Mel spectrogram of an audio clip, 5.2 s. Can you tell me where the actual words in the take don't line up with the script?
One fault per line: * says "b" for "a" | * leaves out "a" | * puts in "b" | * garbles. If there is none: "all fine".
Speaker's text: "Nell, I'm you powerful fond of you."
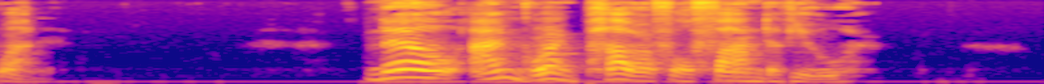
* says "growing" for "you"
